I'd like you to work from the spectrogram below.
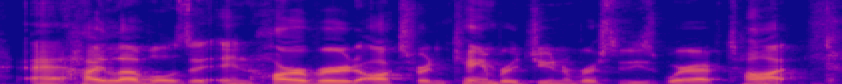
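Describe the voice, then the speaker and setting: A man with an American accent talks at a fairly quick pace. His tone is bright and sharp, with vocal fry. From Texas. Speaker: professor and grad student coach. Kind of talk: live online coaching session. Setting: studio, livestream. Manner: halting, with many fillers and repeats.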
